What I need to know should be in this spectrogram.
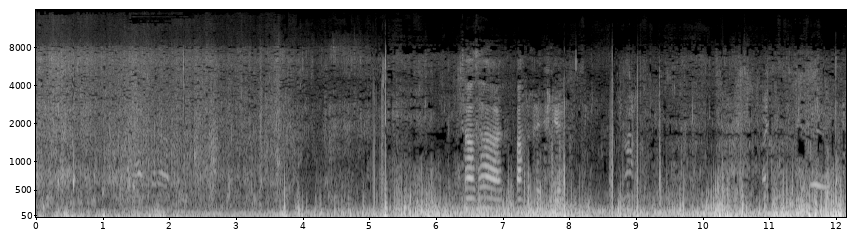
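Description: Water swishes and trickles around a basket trap dipped in the water.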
